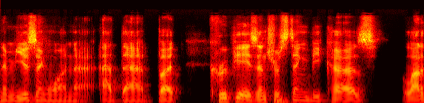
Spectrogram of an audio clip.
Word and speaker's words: Croupier: Is it Croupier? Is it French? Croupier. – That's right.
